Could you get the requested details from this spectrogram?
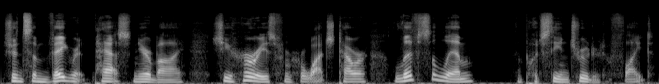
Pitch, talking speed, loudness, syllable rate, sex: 135 Hz, 190 wpm, -21 LUFS, 4.7 syllables/s, male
